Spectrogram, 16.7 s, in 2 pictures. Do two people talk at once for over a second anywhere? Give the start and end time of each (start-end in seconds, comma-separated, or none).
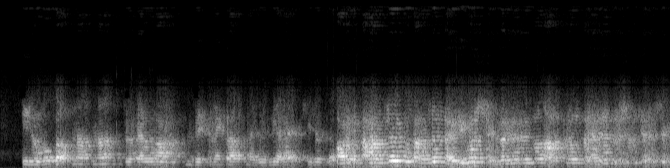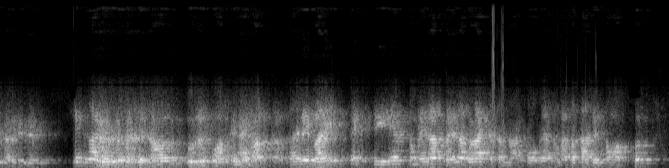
none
